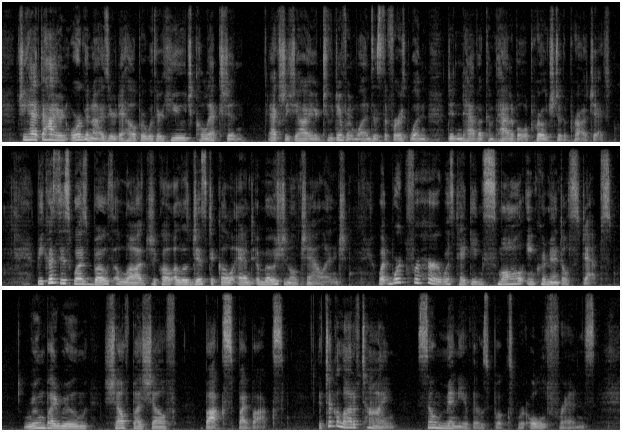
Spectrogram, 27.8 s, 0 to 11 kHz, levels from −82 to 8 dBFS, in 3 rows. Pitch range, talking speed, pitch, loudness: 155-190 Hz, 160 wpm, 170 Hz, -26 LUFS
